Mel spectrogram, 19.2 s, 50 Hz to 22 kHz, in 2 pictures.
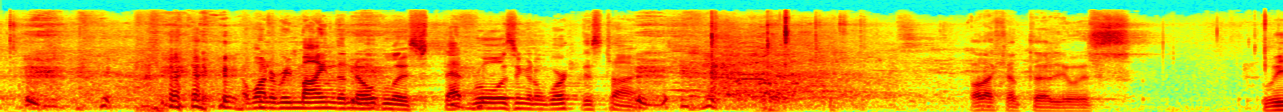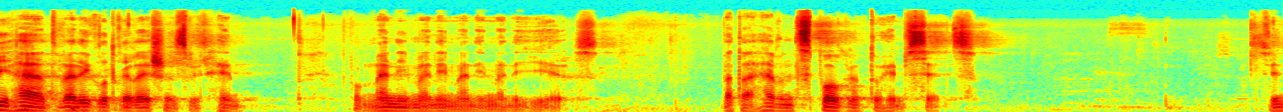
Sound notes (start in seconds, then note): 4.6 laughter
